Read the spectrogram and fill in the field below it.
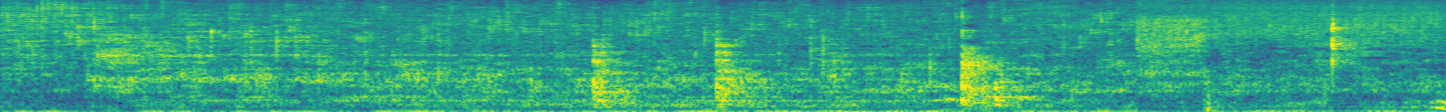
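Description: Curd poured into a curry in a pan gives wet plops and a few sharp clinks and scrapes over a soft, bubbling simmer, with no talking.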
